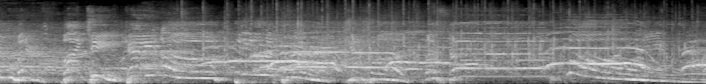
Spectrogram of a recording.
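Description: Crowd cheering and shouting, several voices holding long yells over one another, with some scattered claps, as a boxing bout's result is given.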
